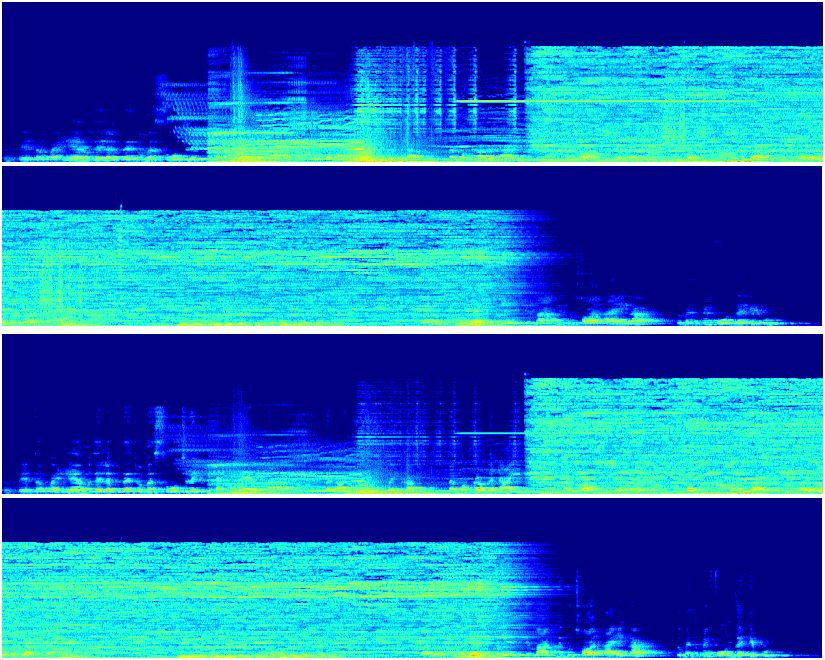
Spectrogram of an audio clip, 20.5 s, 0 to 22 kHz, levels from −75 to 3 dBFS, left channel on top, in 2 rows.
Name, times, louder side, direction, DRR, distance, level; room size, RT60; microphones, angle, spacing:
voice 1, 0.0-5.3 5.6-11.3 15.5-18.4 18.7-19.9, right 2 dB, 75° right, -1 dB, 3.6 m, -33 dB
sound 1, 2.0-18.0, equal, 70° left, 2.2 m, -42 dB
sound 2, 2.6-11.8, left 4 dB, 35° left, 0.4 m, -29 dB
sound 3, 6.5-17.1, right 2 dB, 15° right, 2.2 m, -29 dB
voice 2, 12.4-14.6 15.9-16.3, right 1 dB, 35° right, 2 dB, 0.8 m, -30 dB
16.5 x 6.0 x 4.8 m, 0.87 s
head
